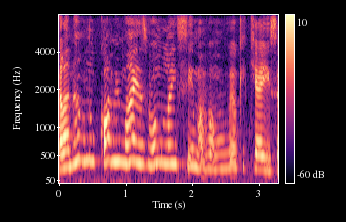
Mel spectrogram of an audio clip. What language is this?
Portuguese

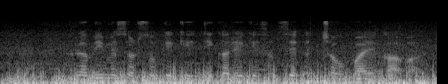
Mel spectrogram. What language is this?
Bhojpuri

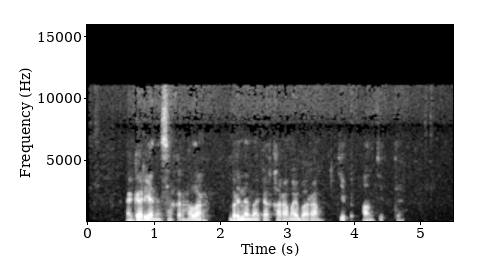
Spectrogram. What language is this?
Bashkir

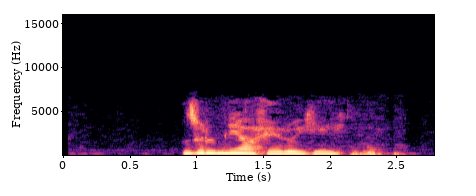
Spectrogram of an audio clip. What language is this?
Pahari-Potwari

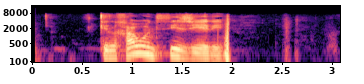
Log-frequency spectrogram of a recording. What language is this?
Kabyle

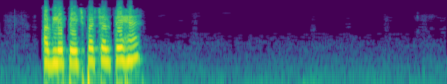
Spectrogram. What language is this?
Hindi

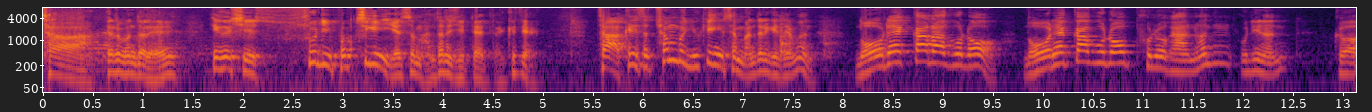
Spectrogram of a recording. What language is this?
Korean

